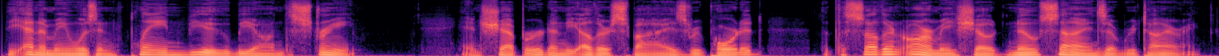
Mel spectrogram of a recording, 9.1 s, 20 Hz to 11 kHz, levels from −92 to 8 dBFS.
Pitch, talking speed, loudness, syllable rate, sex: 105 Hz, 165 wpm, -17 LUFS, 4.6 syllables/s, male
